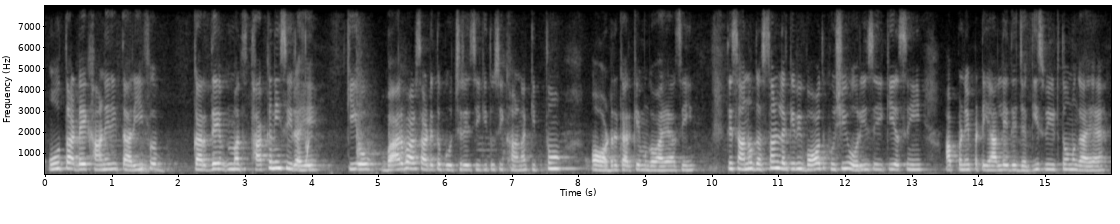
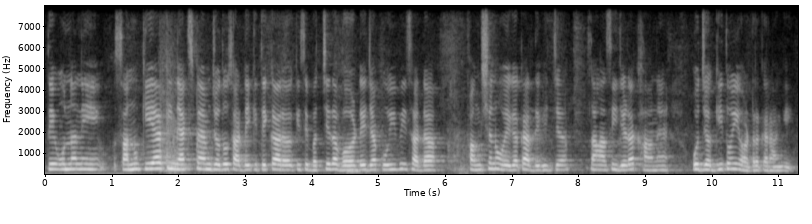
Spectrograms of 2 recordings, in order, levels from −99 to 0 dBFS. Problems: constant background noise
